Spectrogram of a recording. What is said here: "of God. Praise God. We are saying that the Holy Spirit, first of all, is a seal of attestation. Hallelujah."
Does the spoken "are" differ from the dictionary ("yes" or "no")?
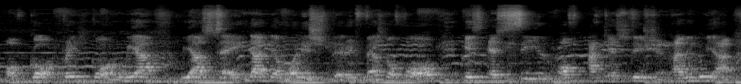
yes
